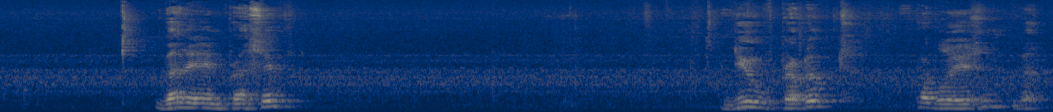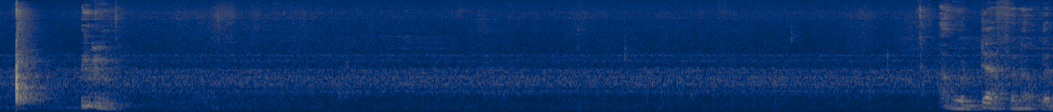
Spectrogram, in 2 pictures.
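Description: An elderly man talks calmly, close by, addressing the listener.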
